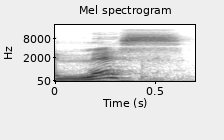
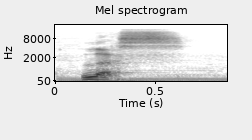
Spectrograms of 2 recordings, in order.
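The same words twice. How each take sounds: First: The vowel is a full clear E sound. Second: The vowel is a short reduced schwa sound. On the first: The speaker calls it wrong. "avec les sons O, OU et E" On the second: The speaker calls it right. "ça se prononcera avec le son court E"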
